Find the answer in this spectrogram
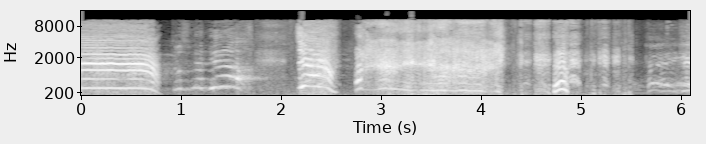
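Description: A man screaming as he jumps from an 11 m mock parachute-training tower: a long, steady, high-pitched yell that breaks off just under a second in. Then a short falling cry and a loud, harsh, raspy shout of about a second and a half, followed by a few short cries.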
